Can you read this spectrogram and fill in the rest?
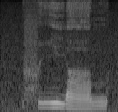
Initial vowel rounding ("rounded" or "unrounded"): unrounded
